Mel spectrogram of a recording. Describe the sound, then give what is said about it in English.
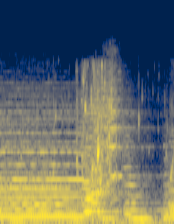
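Water splashes as a man in shallow water throws it at a horse. A brief burst of splashing lasts under a second over a steady tonal background. “The man splashes him with water.”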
